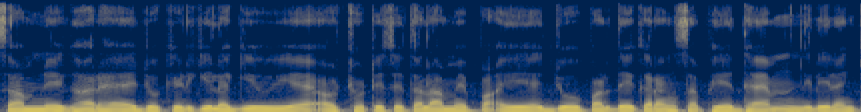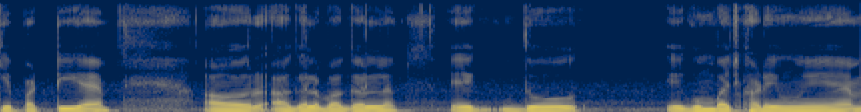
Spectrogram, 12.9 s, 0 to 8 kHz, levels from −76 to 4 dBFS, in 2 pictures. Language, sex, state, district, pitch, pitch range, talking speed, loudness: Hindi, male, Jharkhand, Sahebganj, 135 Hz, 130-140 Hz, 170 wpm, -12 LUFS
